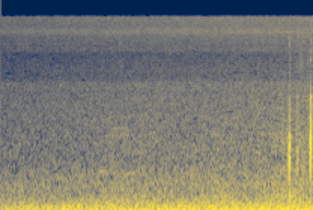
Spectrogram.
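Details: Low wind or engine rumble outdoors in open fields, with two brief faint knocks near the end and no animal call.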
